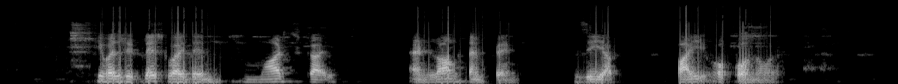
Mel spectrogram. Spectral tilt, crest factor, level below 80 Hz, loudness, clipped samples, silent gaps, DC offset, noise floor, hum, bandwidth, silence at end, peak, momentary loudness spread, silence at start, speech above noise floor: -6 dB/octave; 22 dB; -48 dBFS; -23 LUFS; under 0.1%; none; under 0.1%; -78 dBFS; none; 16 kHz; 1.2 s; -2 dBFS; 16 LU; 0.7 s; 56 dB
